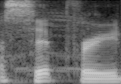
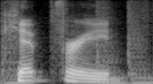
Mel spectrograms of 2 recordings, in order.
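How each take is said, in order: First: The name begins with a hissing S sound. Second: The name begins with a hard K sound. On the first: The speaker calls it wrong. "not Sipfried" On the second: The speaker calls it right. "I call him Kipfried"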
